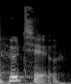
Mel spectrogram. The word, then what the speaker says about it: HooToo: But what I got is called a Hutu.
